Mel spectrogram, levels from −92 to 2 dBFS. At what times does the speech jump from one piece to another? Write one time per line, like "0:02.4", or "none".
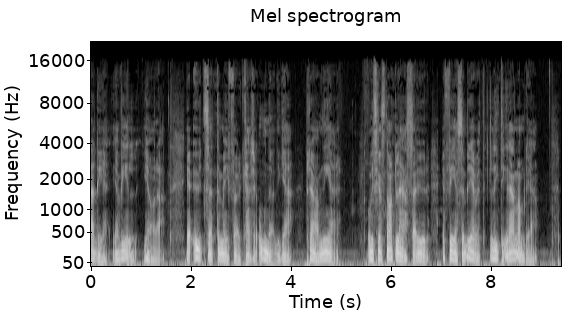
0:04.2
